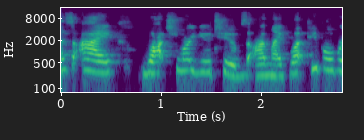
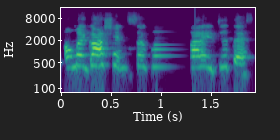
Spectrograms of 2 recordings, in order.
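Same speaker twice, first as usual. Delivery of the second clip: higher, gushing little gasp of joy; imitating delighted recruit; 7 semitones higher than usual. Coach voicing a recruit's future joy, higher and gushing. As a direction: play the thrilled new diamond. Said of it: "you're gonna be like".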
